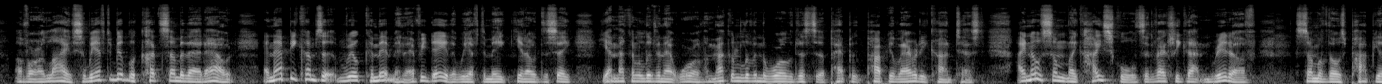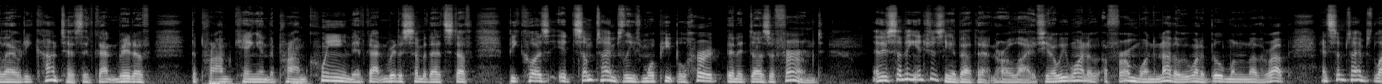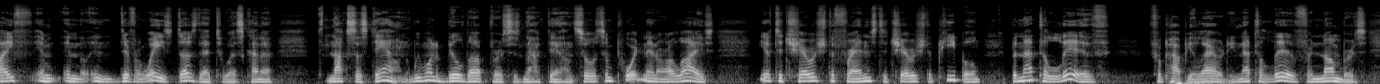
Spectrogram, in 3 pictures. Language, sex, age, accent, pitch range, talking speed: English, male, 50-69, American, 120-155 Hz, 255 wpm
